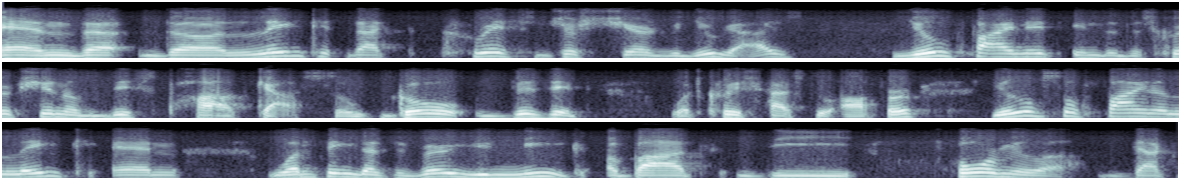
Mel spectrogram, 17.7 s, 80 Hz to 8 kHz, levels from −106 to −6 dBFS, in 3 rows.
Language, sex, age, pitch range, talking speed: English, male, 50-69, 115-170 Hz, 145 wpm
